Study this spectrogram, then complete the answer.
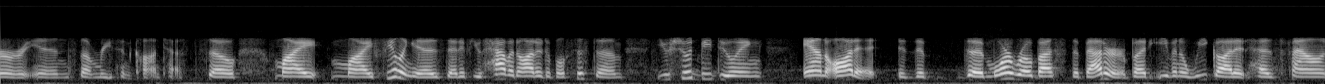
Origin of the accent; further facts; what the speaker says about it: Chicago, Illinois, United States; I'm actually from Chicago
